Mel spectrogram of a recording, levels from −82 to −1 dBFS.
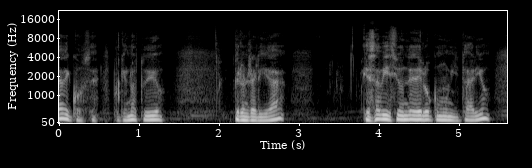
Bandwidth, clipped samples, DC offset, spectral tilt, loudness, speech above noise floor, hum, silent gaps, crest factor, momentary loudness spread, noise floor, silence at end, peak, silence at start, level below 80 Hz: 11 kHz; under 0.1%; under 0.1%; -8 dB/octave; -25 LUFS; 39 dB; none; none; 16 dB; 10 LU; -62 dBFS; 0.25 s; -10 dBFS; 0 s; -68 dBFS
